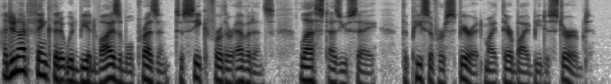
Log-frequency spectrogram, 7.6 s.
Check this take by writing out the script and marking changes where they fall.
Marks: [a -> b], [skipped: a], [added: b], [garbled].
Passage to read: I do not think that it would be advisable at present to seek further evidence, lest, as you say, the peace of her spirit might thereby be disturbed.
I do not think that it would be advisable [skipped: at] present to seek further evidence, lest, as you say, the peace of her spirit might thereby be disturbed.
